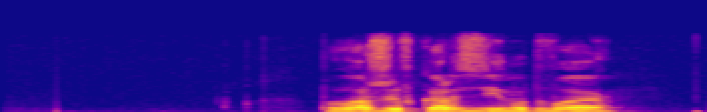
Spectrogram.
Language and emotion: Russian, angry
